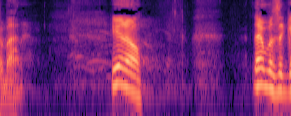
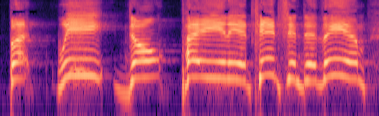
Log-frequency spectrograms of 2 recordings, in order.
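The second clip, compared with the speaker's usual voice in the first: emphatic, declamatory revival sermon; fervent preaching; 9 semitones higher, 6 dB louder, slower than usual. Real, not acted. Evangelist urging faith in God's word, fervent preaching. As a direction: build to a ringing hallelujah.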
